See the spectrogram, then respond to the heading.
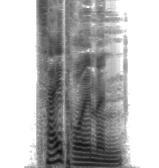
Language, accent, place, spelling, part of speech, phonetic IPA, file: German, Germany, Berlin, Zeiträumen, noun, [ˈt͡saɪ̯tˌʁɔɪ̯mən], De-Zeiträumen.ogg
- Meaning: dative plural of Zeitraum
